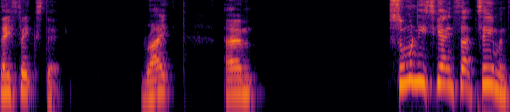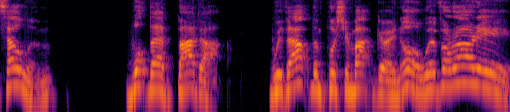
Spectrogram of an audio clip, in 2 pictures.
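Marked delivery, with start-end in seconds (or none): 9.1-10.2 clumsy, terrible put-on Italian accent. Imitating a team pushing back on criticism, in a terrible Italian accent as Ferrari. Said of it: "That's my Italian accent. Sorry, terrible".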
